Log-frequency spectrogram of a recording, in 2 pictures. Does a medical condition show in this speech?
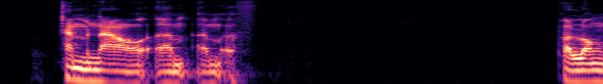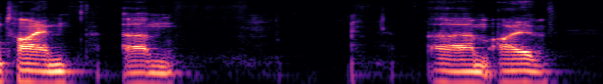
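Yes: stuttering; stuttering with blocks, neurological predisposition, attended speech courses and speech forums; blocks and stumbles, sometimes fluent with friends, fluent in rehearsed solo talk after repeated practice; here blocks.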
